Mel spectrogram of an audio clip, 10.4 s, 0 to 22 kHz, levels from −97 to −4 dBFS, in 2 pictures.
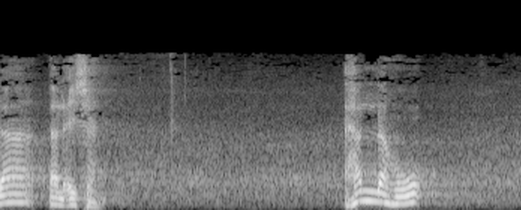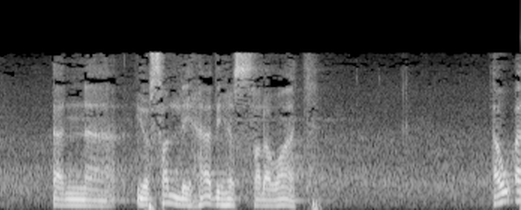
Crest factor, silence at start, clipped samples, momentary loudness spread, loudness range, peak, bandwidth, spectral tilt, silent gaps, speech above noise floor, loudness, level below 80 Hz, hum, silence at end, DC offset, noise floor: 16 dB; 0 s; under 0.1%; 23 LU; 6 LU; -4 dBFS; 8.2 kHz; -4.5 dB/octave; none; 22 dB; -18 LUFS; -44 dBFS; none; 0 s; under 0.1%; -39 dBFS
